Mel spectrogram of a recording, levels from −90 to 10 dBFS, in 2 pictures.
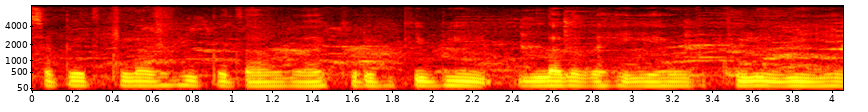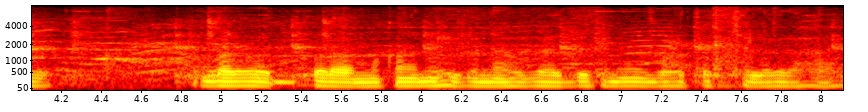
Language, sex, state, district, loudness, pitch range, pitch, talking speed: Hindi, male, Chhattisgarh, Rajnandgaon, -19 LUFS, 100-105 Hz, 105 Hz, 220 wpm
